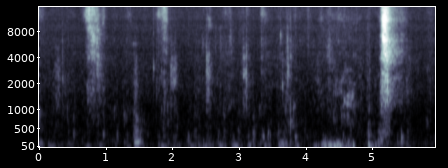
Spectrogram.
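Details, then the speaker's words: Dog sneezes sharply and breathily onto owner's feet indoors, amid snuffling and movement noise; sneeze. "y Bley you guys hear that he just sneeze all over my feet"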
